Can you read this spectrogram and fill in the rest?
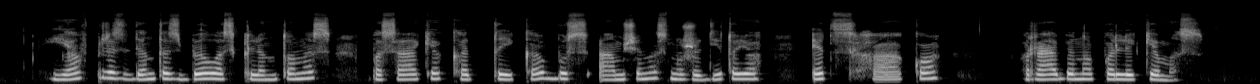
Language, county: Lithuanian, Vilnius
